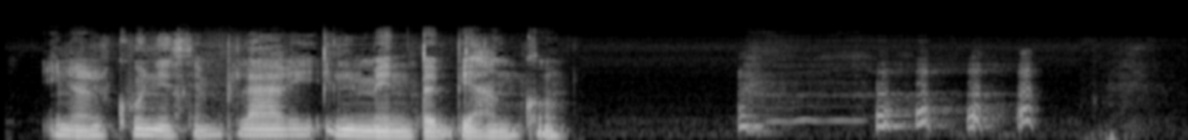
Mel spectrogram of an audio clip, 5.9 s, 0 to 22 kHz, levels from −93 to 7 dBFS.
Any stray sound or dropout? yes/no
yes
